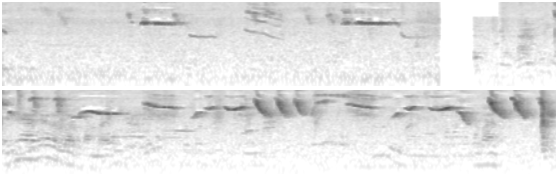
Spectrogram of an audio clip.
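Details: Orange-headed thrush teler song, meant to provoke stalled or stressed thrushes to sing. A few high whistles come first, then after an abrupt cut a dense, busy run of rapid chirps, trills and slurred notes.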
